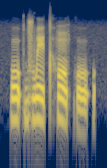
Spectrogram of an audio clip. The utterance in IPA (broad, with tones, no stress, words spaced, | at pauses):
o˦ʔd͡zwe˥˧t̪ʰɔ̃˥˧ ko˨ʔ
